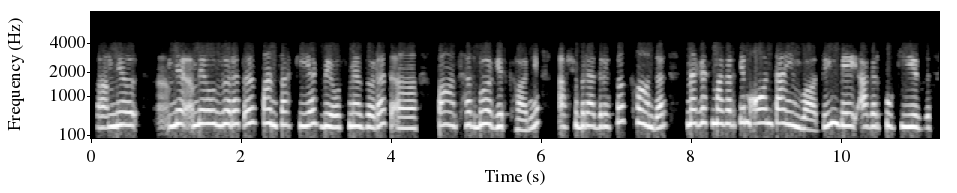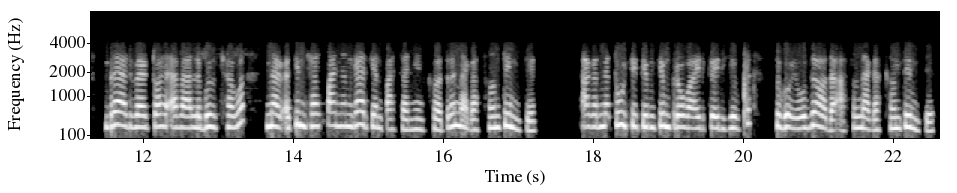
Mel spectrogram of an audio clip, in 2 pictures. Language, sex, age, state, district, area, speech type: Kashmiri, female, 60+, Jammu and Kashmir, Srinagar, urban, conversation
